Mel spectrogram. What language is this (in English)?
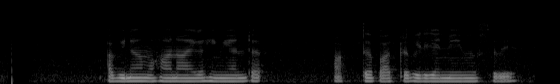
Sinhala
